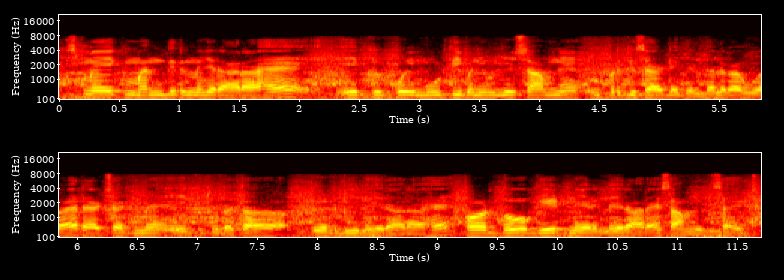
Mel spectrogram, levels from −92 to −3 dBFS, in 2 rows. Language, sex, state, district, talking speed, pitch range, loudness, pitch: Hindi, male, Bihar, Saran, 225 wpm, 125-140 Hz, -31 LUFS, 130 Hz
